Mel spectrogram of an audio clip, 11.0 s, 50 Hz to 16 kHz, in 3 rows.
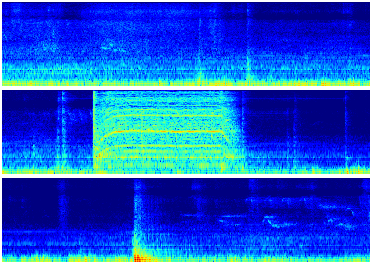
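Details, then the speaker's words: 2008 Toyota Camry that stopped while driving and won't start, oil light seen on the trip, oil low, valve cover off: fast even crank with starter whine and no compression beats; timing chain intact and cams turn, slipped timing or spun keyway suspected. "The cams do turn, but seeing as there's no compression, it's possible that something slipped, the keyway spun or something like that."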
